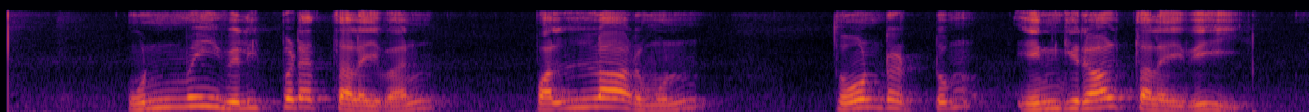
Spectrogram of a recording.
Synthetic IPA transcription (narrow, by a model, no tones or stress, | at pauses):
ʊnmɐɪʋɛɭɪpːɐɽɐt̪ːɐlɐɪʋɐn | pɐlːaːɾmʊn | t̪oːndrɐʈːɯmɛnɡɪraːlt̪ɐlɐɪʋi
